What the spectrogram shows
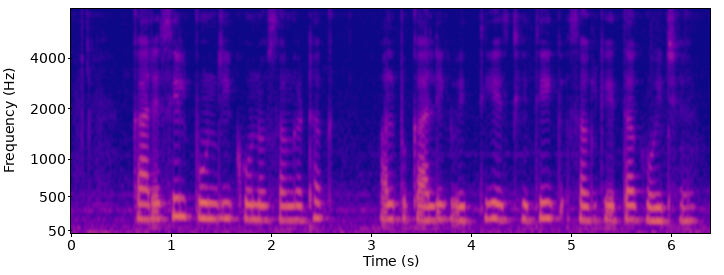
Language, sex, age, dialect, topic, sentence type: Maithili, female, 31-35, Eastern / Thethi, banking, statement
